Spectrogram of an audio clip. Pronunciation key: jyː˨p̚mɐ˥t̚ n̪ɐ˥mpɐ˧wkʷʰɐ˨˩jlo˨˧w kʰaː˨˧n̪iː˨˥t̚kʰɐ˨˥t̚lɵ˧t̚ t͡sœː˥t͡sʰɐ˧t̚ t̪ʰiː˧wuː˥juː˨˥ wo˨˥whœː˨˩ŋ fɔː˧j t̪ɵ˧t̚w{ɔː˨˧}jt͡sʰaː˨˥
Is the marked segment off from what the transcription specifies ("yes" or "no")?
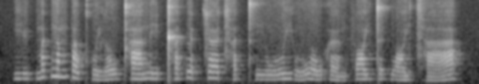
no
